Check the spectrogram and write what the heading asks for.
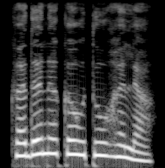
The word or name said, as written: ಕದನಕುತೂಹಲ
